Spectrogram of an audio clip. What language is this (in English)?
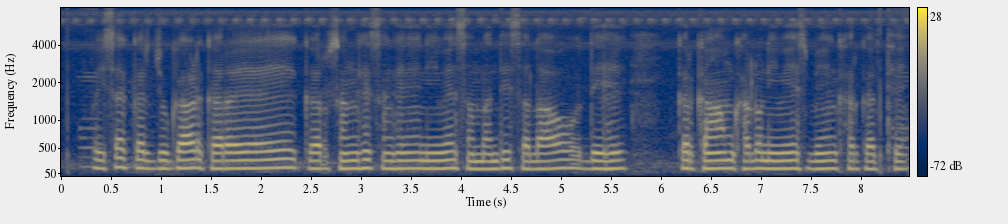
Chhattisgarhi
